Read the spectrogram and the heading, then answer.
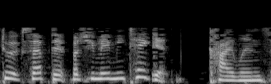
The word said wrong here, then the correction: Kaylin: said. Kaylin. Her name's spelled weird. That's why I keep pronouncing it.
